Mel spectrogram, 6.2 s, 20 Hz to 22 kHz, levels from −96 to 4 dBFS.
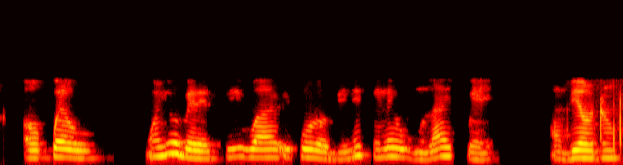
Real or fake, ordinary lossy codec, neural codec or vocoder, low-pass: fake; none; codec, 44.1 kHz, 7.8 kbps, DAC; 3.6 kHz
